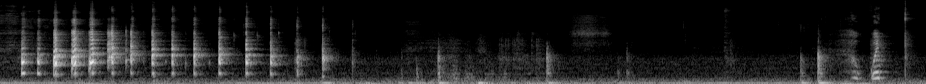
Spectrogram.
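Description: A hoatzin (Opisthocomus hoazin) gives a rapid run of harsh, wheezy croaks, loud and rhythmic at first, then breaking into scattered rasping calls over a low rumbling background.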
